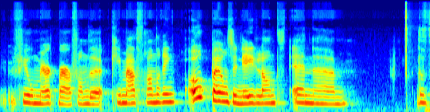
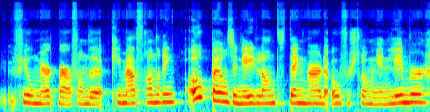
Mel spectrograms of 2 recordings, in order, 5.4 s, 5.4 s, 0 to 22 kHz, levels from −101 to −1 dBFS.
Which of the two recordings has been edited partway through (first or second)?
first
